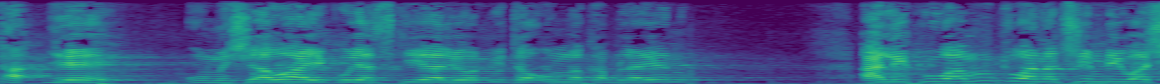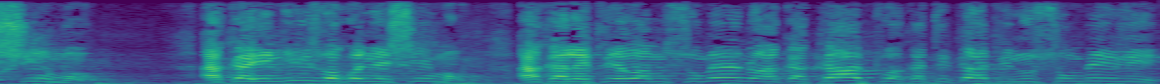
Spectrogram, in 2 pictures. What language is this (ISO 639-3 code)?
swa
